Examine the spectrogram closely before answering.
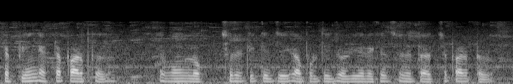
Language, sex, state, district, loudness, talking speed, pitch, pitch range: Bengali, male, West Bengal, Cooch Behar, -19 LUFS, 185 wpm, 135 Hz, 130-145 Hz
